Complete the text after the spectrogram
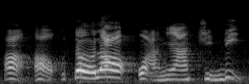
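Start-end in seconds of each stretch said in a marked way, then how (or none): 0.7-1.3 道路 hit high and loud; emphatic. Shown as a demonstration. Teacher demonstrating where to add emphasis, stressed 道路. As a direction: punch the word 道路. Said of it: "你用加强".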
